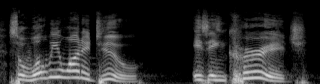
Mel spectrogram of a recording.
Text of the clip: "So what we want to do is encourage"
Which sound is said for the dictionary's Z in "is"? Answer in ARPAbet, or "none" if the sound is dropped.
Z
